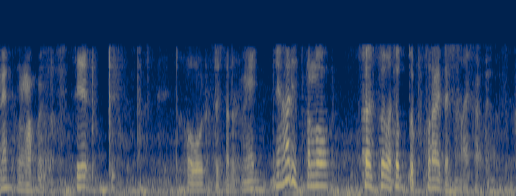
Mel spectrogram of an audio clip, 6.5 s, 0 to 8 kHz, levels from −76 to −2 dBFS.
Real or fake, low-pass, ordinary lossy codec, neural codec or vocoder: fake; 7.2 kHz; AAC, 16 kbps; codec, 16 kHz, 1 kbps, FunCodec, trained on Chinese and English, 50 frames a second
